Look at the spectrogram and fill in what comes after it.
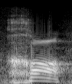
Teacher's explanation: खौ भी हलक से है, खरखराहट के साथ, यानी कि खा नहीं पढ़ना, खौ।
